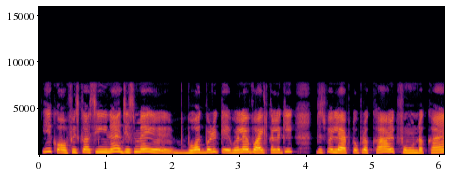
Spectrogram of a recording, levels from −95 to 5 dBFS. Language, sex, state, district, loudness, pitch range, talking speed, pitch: Hindi, female, Odisha, Nuapada, -16 LUFS, 250-280 Hz, 215 wpm, 265 Hz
